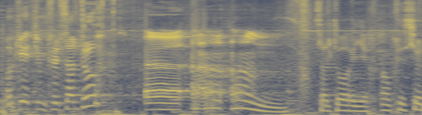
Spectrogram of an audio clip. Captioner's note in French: raclements de gorge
